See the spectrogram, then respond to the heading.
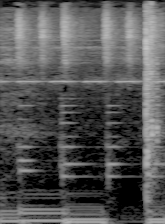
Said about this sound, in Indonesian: aduh suara apa itu ya? Suara listrik mau habis. Lebih serem dari sisa kubur.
